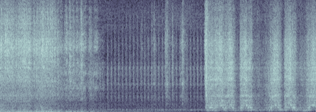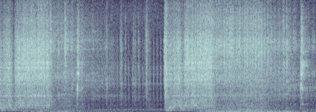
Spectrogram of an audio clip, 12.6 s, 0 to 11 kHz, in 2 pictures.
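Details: 1972 Fiat 850 Sport Spider, 903 cc 0.9 L engine, cold, while ignition timing is being adjusted; carburetor possibly out of tune: repeated cranking that catches briefly and runs rough between attempts; hard starting.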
